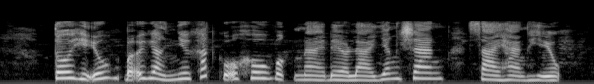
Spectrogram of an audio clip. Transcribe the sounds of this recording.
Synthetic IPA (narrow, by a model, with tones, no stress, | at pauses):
t̪o˧jɦi˧˥əwɓəː˧˥˩jɣa˨˩ŋɲɨ˧xa˦˥jk̟̚ku˧˩əxu˧vɨ˨˩k̚na˨˩jɗe˨˩wlaː˨˩za˧nsaː˧ŋsaː˨˩jɦaː˨˩ŋɦḭ˧˨əw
